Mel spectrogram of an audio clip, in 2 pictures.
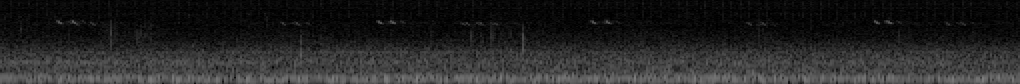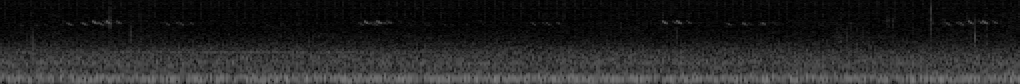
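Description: Wind blows steadily outdoors, rumbling low and close.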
